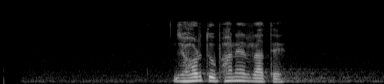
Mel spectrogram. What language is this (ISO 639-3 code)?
ben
